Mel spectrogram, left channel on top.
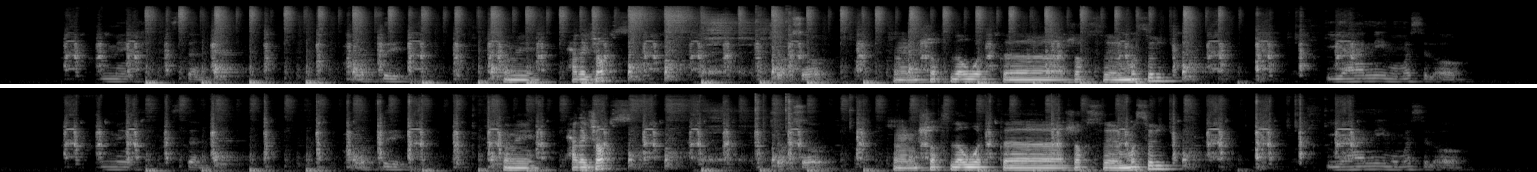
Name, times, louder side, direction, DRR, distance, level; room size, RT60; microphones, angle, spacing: sound 1, 0.6-1.7 2.1-2.2 2.6-2.7 3.2-5.1 5.4-5.5 5.8-6.6 6.9-8.1 8.5-9.3 9.8-10.0 10.5-10.6 11.2-11.3 11.7-11.8 12.1-12.3 12.5-13.6, right 3 dB, 25° right, 0.8 m, -30 dB
voice 1, 1.0-1.5 1.9-2.2 3.4-4.1 7.7-8.4 13.3-14.7, left 1 dB, 45° left, 1.5 m, -35 dB
sound 2, 1.4-12.5, left 8 dB, 85° left, 0.5 m, -32 dB
voice 2, 5.0-6.3 8.9-11.7, right 3 dB, 80° right, 0.5 m, -21 dB
5.6 x 3.2 x 5.2 m
head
